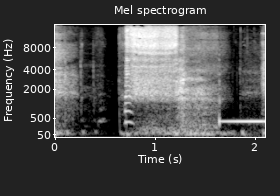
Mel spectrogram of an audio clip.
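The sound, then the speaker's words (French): A telephone call tone follows the dialing of a number. After a short burst of hiss, a single steady low tone starts and holds to the end. “on l'appelle tout de suite, on compose son numéro de téléphone”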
